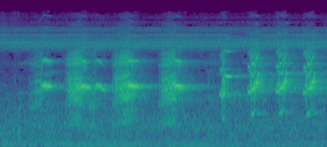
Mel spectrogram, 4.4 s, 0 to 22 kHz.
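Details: Red-lored amazon calling in Costa Rica, filmed on trips in January and October 2021. Eight harsh, squawking notes come in quick irregular succession over about four seconds. A steady high hiss of insects runs underneath.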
